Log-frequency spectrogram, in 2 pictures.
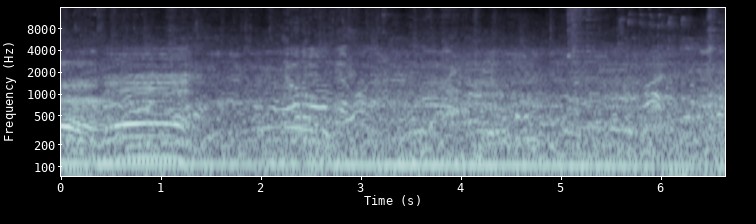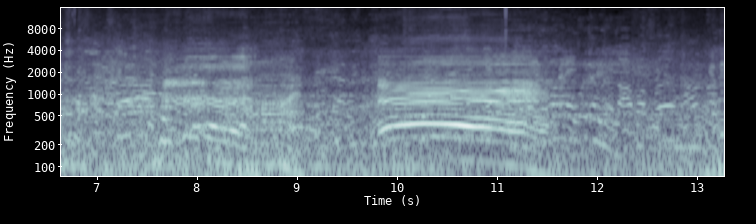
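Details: Sahiwal bull calves at a busy cattle market in Kurigram, Bangladesh, 16 March: a loud rich moo at the start and another, longer and louder, at about ten seconds, with bargaining voices and crowd chatter in between.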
